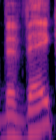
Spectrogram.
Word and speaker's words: Vivek: My name's Vivek. It rhymes with cake.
